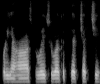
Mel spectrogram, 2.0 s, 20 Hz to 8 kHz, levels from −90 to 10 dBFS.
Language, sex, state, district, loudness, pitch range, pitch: Hindi, male, Uttar Pradesh, Jyotiba Phule Nagar, -19 LUFS, 115-120 Hz, 115 Hz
